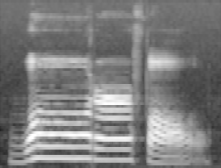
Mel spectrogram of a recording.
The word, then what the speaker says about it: waterfall: 여기가 waterfall, fall로 들린다고 해서 waterfall, fall라고 발음을 하시면 안 돼요. waterfall. 자연스럽게 발음, 어 소리는 하면서 소리를 약하게 해서 어 하는 겁니다. 예, 설명드렸죠. 강조해서 알려드리는 거예요. 아예 안 들린다고 해서 그냥 waterfall, fall, fall라고 발음하진 않으셨으면 좋겠습니다.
